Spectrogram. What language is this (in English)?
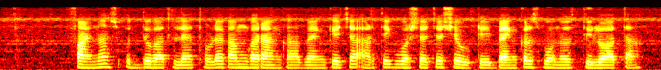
Marathi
